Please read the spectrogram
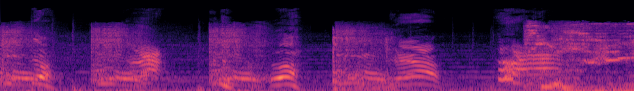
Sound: Velociraptor Sounds

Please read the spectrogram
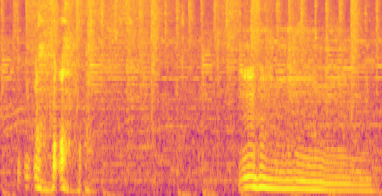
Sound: laughs

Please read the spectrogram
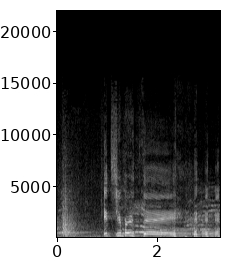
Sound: laughs

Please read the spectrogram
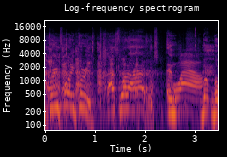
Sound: laughter

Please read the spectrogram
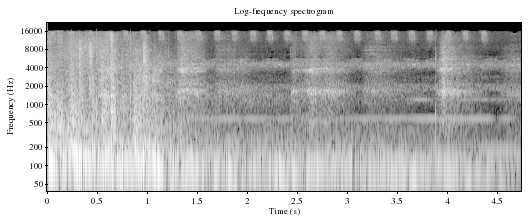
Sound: panting

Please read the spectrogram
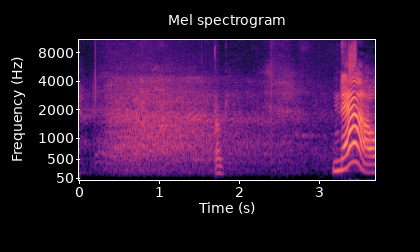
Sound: audience laughing

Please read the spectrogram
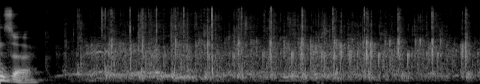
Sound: audience applauding

